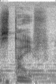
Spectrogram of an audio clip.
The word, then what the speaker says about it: Steiff: de la fábrica Steiff, creo que se pronuncia Steiff, que son los fabricantes del Teddy Bear.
